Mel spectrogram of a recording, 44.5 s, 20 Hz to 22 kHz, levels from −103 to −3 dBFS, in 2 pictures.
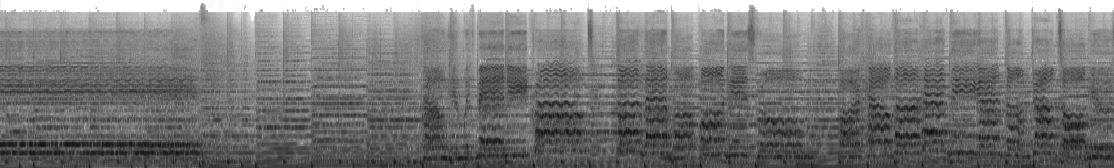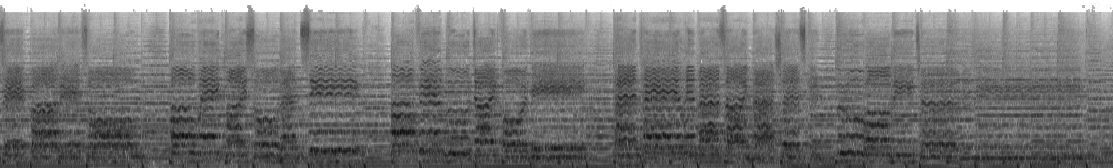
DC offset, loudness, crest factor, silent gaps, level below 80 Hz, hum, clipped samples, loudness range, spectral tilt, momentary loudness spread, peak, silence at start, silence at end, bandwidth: under 0.1%; -16 LUFS; 16 dB; none; -30 dBFS; none; under 0.1%; 4 LU; -4 dB/octave; 8 LU; -2 dBFS; 0 s; 0 s; 18.5 kHz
